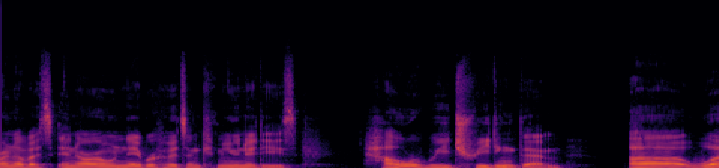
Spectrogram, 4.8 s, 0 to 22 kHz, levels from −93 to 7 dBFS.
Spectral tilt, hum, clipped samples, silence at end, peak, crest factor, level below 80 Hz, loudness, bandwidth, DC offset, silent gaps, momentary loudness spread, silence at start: -5 dB/octave; none; under 0.1%; 0 s; -18 dBFS; 18 dB; -74 dBFS; -37 LUFS; 14.5 kHz; under 0.1%; none; 11 LU; 0 s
